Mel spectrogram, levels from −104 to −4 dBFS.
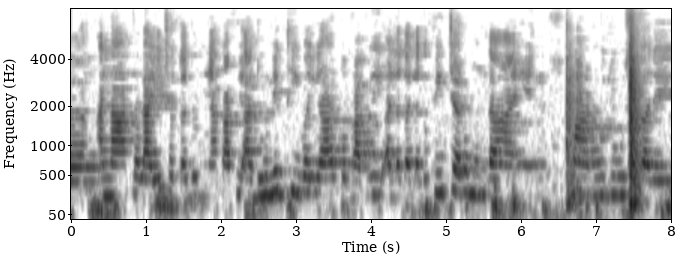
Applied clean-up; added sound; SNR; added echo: classical method Wiener filter.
